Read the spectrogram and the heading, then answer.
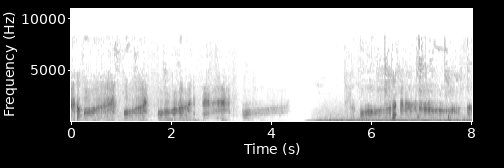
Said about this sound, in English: Let me see. What about the bird?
